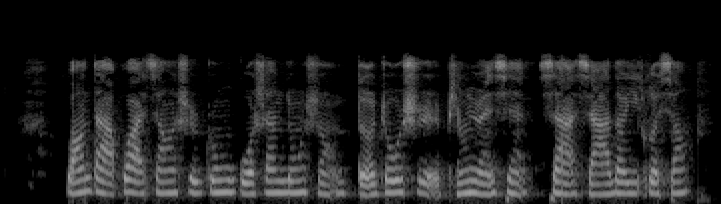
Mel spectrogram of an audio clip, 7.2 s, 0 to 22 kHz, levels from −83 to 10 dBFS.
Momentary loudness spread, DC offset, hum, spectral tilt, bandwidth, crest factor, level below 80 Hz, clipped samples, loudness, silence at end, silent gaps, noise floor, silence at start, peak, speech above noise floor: 5 LU; under 0.1%; none; -2.5 dB/octave; 7.8 kHz; 16 dB; -68 dBFS; under 0.1%; -32 LUFS; 0.2 s; none; -59 dBFS; 0.25 s; -16 dBFS; 27 dB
